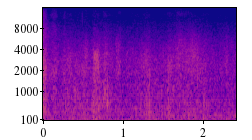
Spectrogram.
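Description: Faint rustling of a hanhaba obi's fabric as it is wrapped around the waist and pulled, with one soft brush about a third of the way in.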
